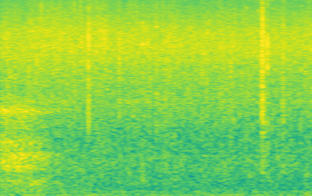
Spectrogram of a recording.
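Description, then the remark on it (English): Steady rain falls throughout, a soft continuous hiss with scattered sharper drops tapping, fairly quiet and even, with no voices present. “I know you love the rain in autumn.”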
